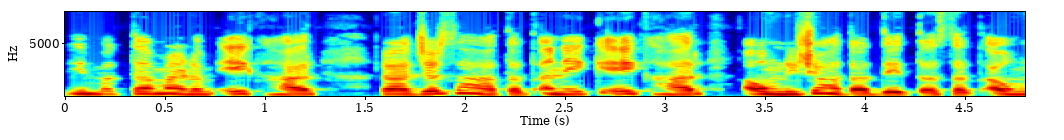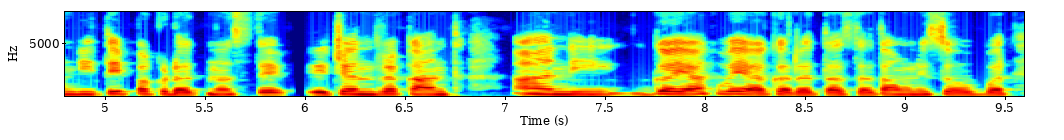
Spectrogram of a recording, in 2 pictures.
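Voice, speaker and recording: A woman's voice: a little high, flat delivery, moderate pace, a little mellow, no room sound, studio quality. A woman hosting a channel that reviews a TV serial. She retells each scene in a casual way, reads out the characters' lines, and makes small slips and uses fillers. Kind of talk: casual episode recap.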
